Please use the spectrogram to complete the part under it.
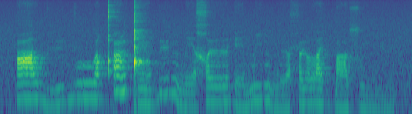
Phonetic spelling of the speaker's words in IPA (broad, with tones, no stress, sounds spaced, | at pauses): ɑ˦ lˠ b y˨˦ b uː˦ qʼ ũ˦ ǃ ẽ˨ ɓ y˦ ŋ͡m e˨ χ øː˦ ɗ e˨ m i˦ ŋ͡m ø˨ ħ y˦ lˠ e˦ k͡p ɑ˨ sʷ iː˨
